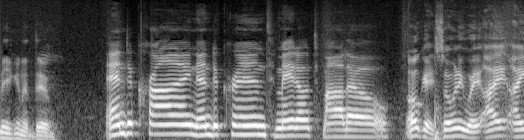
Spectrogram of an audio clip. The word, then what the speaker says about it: endocrine: The word of the day is endocrine. It refers to the system in the human body that produces and delivers hormones. If you're in the United States, the correct pronunciation is endocrine.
